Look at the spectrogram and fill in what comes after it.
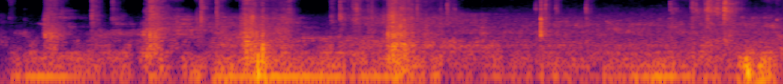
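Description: Small dog digging and scratching at a floor rug with its front paws: irregular scraping and clicking of claws on the rug, over a low steady rumble.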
